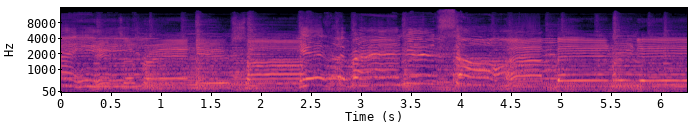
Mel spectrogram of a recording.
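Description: Country gospel music: several voices singing together to a strummed acoustic guitar.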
